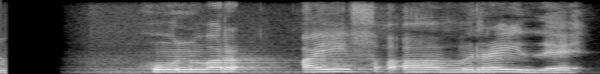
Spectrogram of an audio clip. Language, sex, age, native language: Icelandic, male, 10, Icelandic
